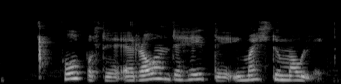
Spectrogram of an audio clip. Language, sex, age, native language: Icelandic, male, 18-19, Icelandic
